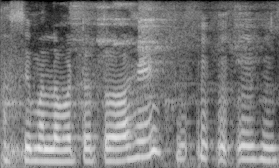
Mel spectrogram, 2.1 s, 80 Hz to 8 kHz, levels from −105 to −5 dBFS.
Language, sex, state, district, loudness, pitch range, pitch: Marathi, female, Maharashtra, Pune, -23 LUFS, 210-235 Hz, 215 Hz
